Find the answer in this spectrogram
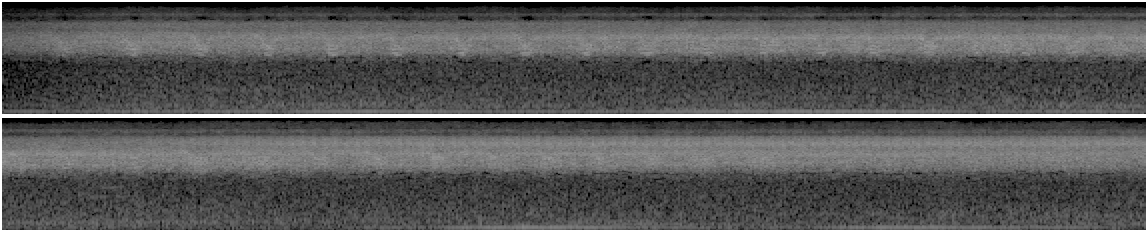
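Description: Steady chorus of crickets chirping in a fast, even trill, with a faint low hum underneath.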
